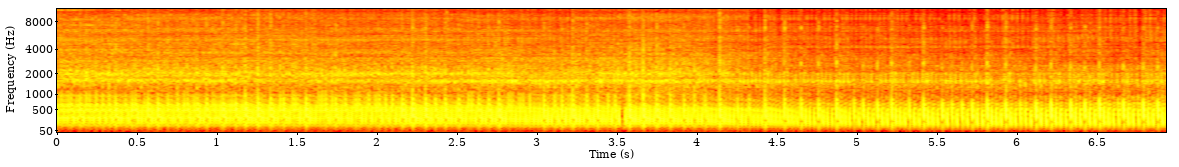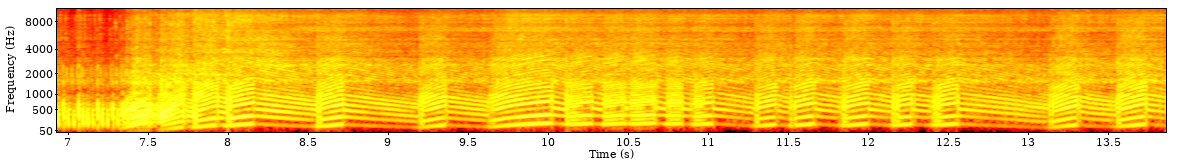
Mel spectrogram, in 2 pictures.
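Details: Stihl 020 AV chainsaw with new clutch, new nose-bearing bar and new chain, warmed up with idle raised, first cuts: steady high full-throttle buzz, rhythmic rise and fall as it bites and clears the cut; normal, clean, healthy cutting.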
